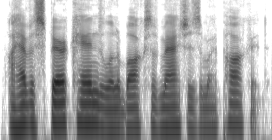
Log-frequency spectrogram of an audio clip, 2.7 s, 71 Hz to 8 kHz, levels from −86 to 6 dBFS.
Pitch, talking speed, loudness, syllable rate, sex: 110 Hz, 285 wpm, -18 LUFS, 6.8 syllables/s, male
